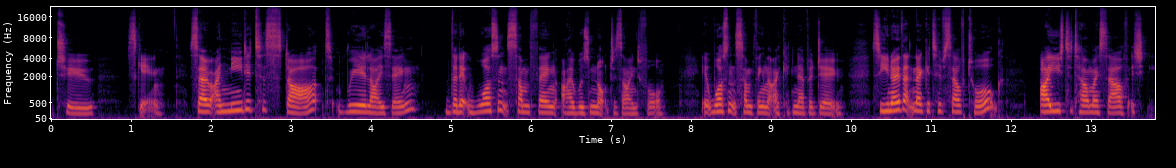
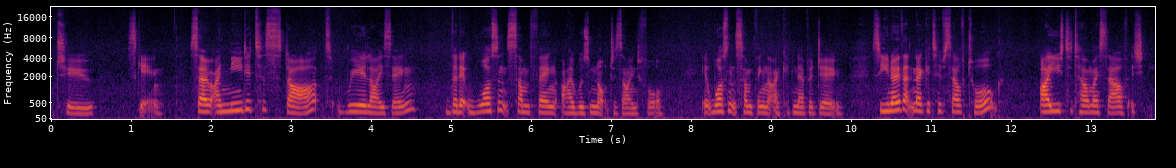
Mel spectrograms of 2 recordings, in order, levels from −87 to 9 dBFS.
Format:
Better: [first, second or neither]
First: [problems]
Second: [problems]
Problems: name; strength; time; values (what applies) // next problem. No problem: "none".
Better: first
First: none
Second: hiss; faint; throughout; 25 dB below the speech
